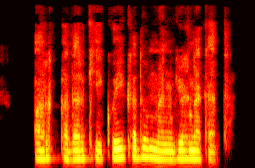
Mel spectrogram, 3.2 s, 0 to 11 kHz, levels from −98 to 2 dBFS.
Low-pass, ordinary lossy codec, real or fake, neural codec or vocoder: 9.9 kHz; MP3, 64 kbps; fake; codec, 24 kHz, 3.1 kbps, DualCodec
